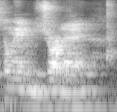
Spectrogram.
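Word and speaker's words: Kilian Jornet: So the primary author is Killian Jornet. That's, I pronounced it right, right?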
